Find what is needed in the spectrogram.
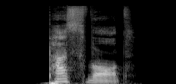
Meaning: password
- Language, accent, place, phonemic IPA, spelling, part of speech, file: German, Germany, Berlin, /ˈpasˌvɔrt/, Passwort, noun, De-Passwort.ogg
